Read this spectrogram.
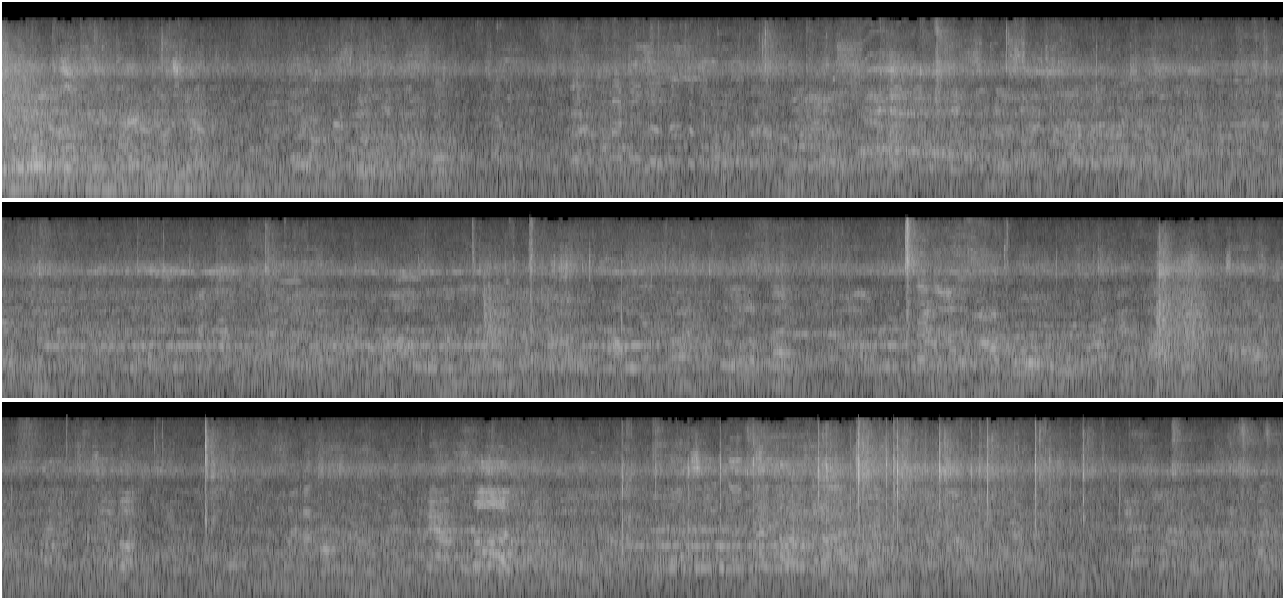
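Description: A crowd of young people chatter and call out.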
